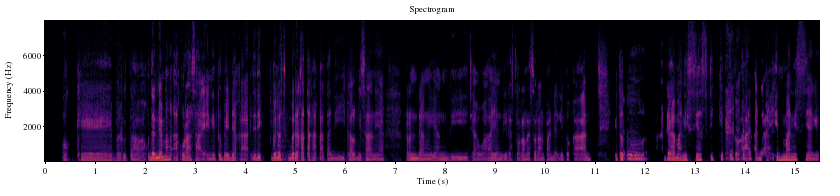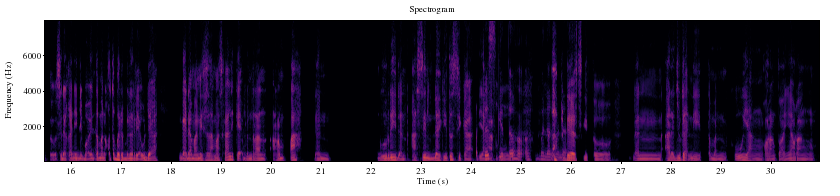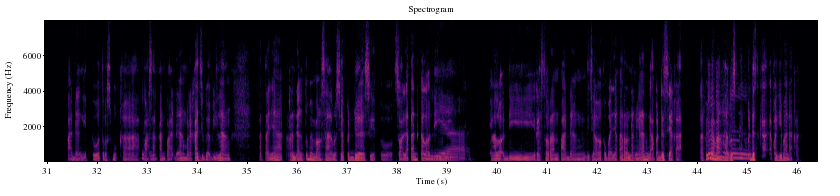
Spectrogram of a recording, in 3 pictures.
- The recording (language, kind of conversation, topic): Indonesian, podcast, Makanan apa yang menurutmu paling mewakili identitas kampung atau kota kelahiranmu?
- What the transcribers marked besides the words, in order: tapping; chuckle; in English: "hint"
